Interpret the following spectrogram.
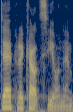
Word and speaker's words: deprecationem: Deprecationem. If you can roll your R's, that would be lovely.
